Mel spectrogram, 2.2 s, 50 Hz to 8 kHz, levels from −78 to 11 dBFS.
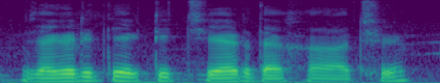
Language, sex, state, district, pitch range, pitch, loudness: Bengali, male, West Bengal, Cooch Behar, 120-140 Hz, 125 Hz, -16 LUFS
